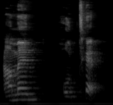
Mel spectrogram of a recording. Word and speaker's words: Amenhotep: His son was Amenhotep the first. Okay? Now, a pharaoh in Egypt had two names. He had his birth name, which was Amenhotep, which means Amun is at peace with him.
